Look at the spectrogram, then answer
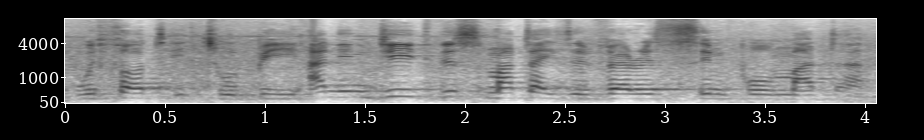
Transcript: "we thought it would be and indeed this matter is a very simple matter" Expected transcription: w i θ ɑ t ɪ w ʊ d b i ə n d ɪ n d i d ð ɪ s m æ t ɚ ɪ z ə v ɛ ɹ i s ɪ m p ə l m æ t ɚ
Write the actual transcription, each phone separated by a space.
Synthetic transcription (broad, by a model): w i θ ɑ t ɪ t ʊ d b i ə n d ɪ n d i d ð ɪ s m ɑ t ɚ ɪ z ə v ɛ ɹ i s ɪ m p ə l m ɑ t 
